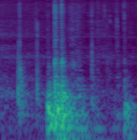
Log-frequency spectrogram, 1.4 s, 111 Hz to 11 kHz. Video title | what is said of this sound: Hull Reinforcement Sponson Tips, Tunnel & Transom Carbon Fiber Inlay MHZ 57" Bulgarian Cat Build | You can hear it sloshing around in there.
